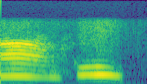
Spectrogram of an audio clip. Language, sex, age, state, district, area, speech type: Marathi, female, 30-45, Maharashtra, Washim, rural, conversation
